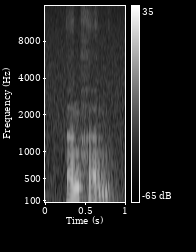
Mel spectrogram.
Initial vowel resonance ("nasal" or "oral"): oral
